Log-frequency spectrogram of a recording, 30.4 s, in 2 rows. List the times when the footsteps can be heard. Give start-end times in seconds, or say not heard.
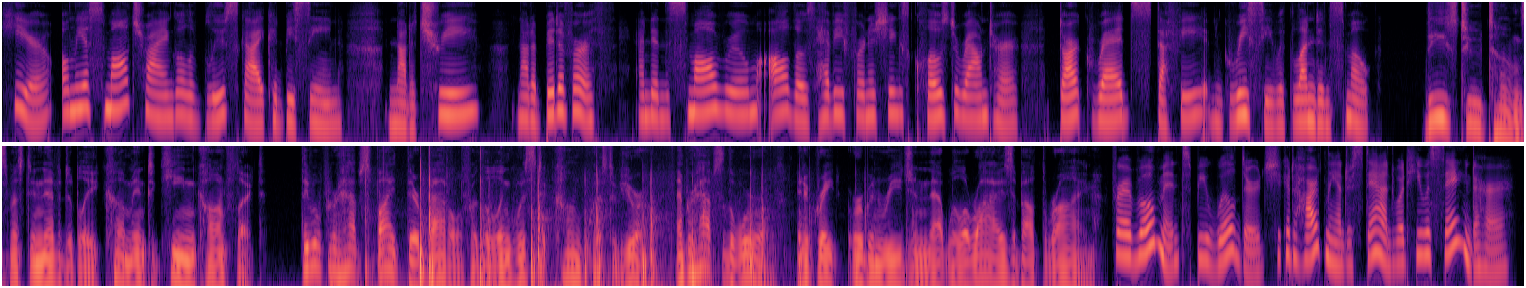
18.4-24.8.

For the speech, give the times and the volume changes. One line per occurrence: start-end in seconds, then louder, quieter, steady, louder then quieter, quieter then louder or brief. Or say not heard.
0.1-30.3 steady.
